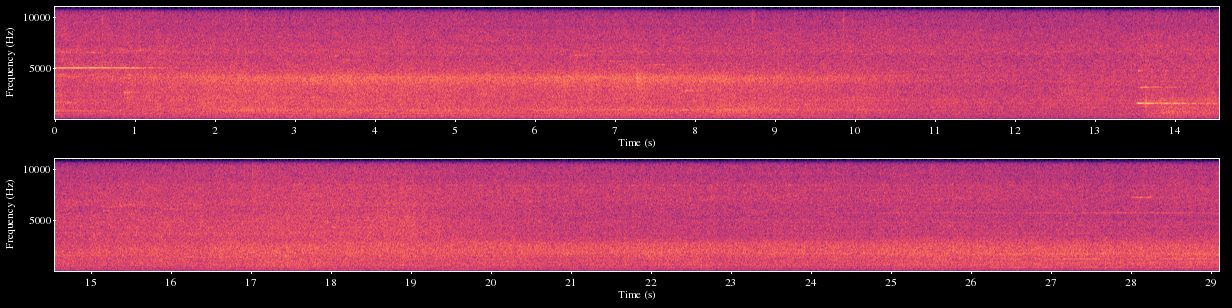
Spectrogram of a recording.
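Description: Steady rail-traffic noise: an even rushing like a train running, with faint steady tones in it, and a single knock with a brief ring about fourteen seconds in.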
